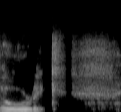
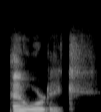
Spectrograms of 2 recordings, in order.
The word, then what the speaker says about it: aortic: one right the the aortic it's like the t is silent okay aortic valve thank you you're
